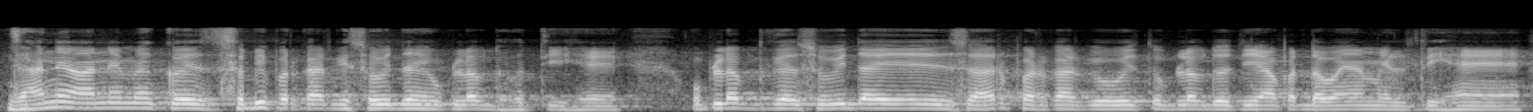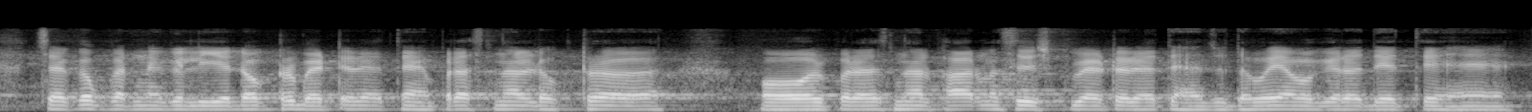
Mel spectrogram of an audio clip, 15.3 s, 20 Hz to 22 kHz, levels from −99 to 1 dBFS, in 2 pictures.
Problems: none marked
